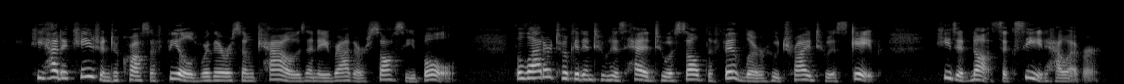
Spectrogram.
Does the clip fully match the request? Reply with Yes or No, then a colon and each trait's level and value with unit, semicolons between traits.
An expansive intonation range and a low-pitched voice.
No: wide, 8.1 semitones; high, 205 Hz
